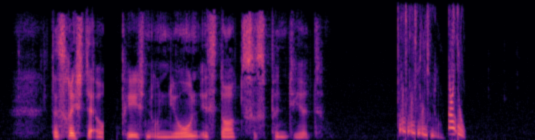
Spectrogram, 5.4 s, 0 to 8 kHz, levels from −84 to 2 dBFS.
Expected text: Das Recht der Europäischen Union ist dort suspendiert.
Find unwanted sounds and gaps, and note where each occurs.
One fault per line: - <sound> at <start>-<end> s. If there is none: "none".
- dropout at 1.0-1.2 s
- chirp at 4.0-4.7 s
